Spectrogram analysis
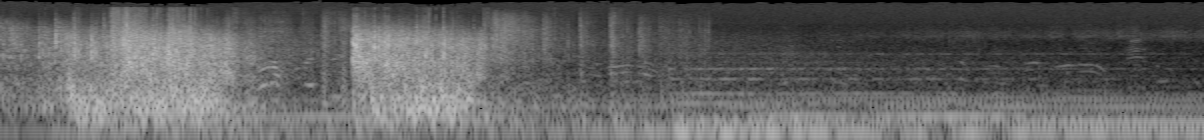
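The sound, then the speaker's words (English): Gunfire peppers a vast tree-covered area with bullets: two loud, sustained bursts of rapid shots crackle and boom, followed by a lower, quieter rumbling tail. “They pepper a vast tree-covered area with bullets.”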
